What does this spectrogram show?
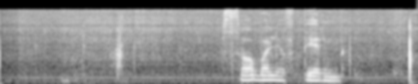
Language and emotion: Russian, neutral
